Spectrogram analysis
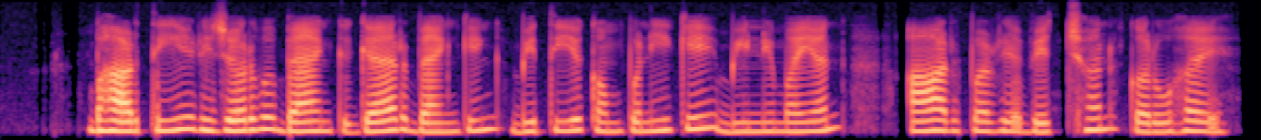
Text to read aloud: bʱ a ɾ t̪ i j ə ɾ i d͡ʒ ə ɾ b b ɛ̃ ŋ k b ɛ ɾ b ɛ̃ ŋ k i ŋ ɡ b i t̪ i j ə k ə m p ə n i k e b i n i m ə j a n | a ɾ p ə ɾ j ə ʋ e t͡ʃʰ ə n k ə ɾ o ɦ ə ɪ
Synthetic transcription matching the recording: bʱ a ɾ t̪ i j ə ɾ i d͡ʒ ə ɾ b b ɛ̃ ŋ k ɡ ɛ ɾ b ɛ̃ ŋ k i ŋ ɡ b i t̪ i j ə k ə m p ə n i k e b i n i m ə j ə n | a ɾ p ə ɾ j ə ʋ e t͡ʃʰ ə n k ə ɾ o ɦ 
